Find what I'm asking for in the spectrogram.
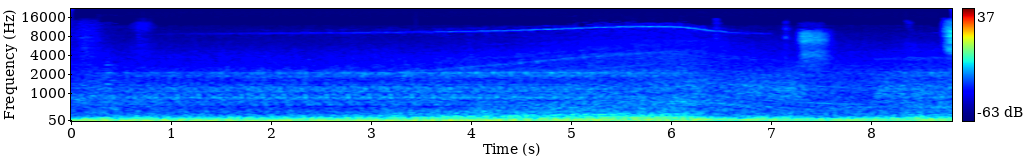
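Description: Freightliner Argosy truck driving in American Truck Simulator, a steady loud low engine drone with road rumble throughout and a faint rising whine, plus a brief hiss near the end.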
